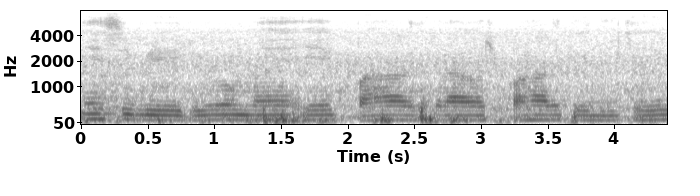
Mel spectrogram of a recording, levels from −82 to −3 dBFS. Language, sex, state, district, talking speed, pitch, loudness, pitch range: Hindi, male, Bihar, Madhepura, 175 wpm, 125 Hz, -37 LUFS, 120-125 Hz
